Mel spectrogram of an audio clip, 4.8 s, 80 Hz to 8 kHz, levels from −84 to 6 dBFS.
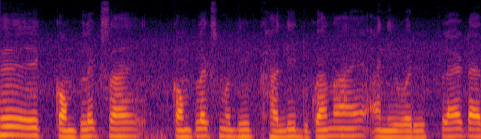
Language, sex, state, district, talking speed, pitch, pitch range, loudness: Marathi, male, Maharashtra, Sindhudurg, 160 wpm, 145 Hz, 135-150 Hz, -22 LUFS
